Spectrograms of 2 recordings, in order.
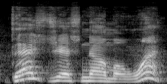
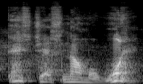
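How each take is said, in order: First: "That's just number one" drawn out slow and forceful; emphatic repeat. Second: Said in the usual way. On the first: Real, not acted. Streamer counting off Trump's deeds for viewers, "That's just number one" slow and emphatic.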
